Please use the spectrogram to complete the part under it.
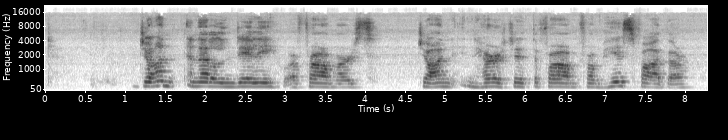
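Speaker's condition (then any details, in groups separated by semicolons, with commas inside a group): Multiple sclerosis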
